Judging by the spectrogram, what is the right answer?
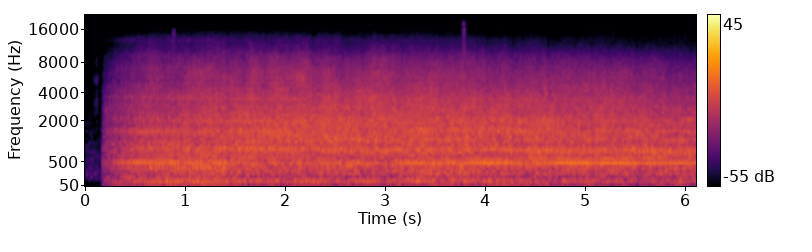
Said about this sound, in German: Der Armeehelikopter landet und bringt Hundeführerinnen und Hundeführer mit ihren Vierbeinern auf den Platz.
